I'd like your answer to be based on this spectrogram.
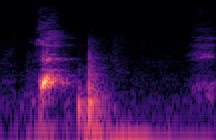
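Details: Comedy sketch of an adult man with hiccups: a single sharp, voiced hiccup followed by a short breath, acted rather than real. Simulated hiccups.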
